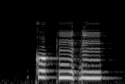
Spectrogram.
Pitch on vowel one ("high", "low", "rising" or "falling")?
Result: falling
